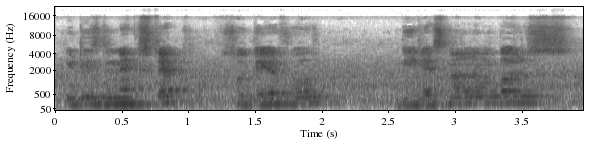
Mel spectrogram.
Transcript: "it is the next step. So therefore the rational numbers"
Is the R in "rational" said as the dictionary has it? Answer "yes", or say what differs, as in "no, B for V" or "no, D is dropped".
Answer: no, L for R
